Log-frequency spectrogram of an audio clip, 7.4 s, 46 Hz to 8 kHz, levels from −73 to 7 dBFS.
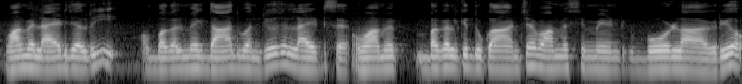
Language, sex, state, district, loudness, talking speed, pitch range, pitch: Hindi, male, Rajasthan, Nagaur, -18 LUFS, 210 wpm, 120-125 Hz, 120 Hz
